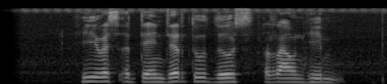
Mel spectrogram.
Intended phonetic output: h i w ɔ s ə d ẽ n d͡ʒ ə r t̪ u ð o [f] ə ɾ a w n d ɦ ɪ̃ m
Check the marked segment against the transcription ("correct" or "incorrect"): incorrect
